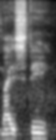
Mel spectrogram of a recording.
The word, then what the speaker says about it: Nicety: Apparently, I've been calling Nicety the whole time. I was calling her Nicety, but apparently it's Nicety, like iced tea.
